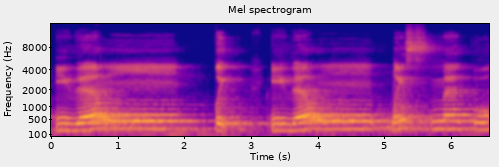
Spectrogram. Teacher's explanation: Saat mendengungkan ini dengungnya sudah tebal karena yang dihadapi setelah tanwin adalah huruf isti'la yang bunyinya tebal. Jadi bukan sekedar idzan ini masih terlalu ringan dengungnya.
